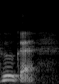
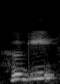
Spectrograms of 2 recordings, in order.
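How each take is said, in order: First: The word ends with an 'uh' sound. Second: The word ends with an 'ee' sound. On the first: The speaker calls it right. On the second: The speaker calls it wrong.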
